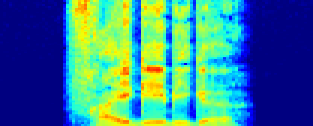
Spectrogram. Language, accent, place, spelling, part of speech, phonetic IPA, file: German, Germany, Berlin, freigebige, adjective, [ˈfʁaɪ̯ˌɡeːbɪɡə], De-freigebige.ogg
- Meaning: inflection of freigebig: 1. strong/mixed nominative/accusative feminine singular 2. strong nominative/accusative plural 3. weak nominative all-gender singular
